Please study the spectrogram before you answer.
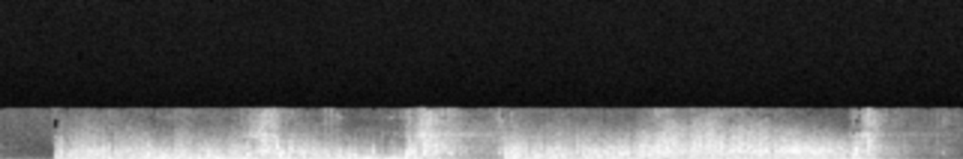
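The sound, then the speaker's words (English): Ship's guns of the first division opening fire in a cannon volley, heard as two long, loud, sustained booming roars with a short gap between them and no voices. “Open fire, First Division!”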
